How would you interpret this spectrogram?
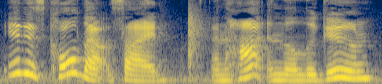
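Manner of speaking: usual speaking voice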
